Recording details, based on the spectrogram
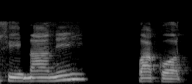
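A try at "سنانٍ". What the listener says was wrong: Sinanin di tanwin kan ya, Sinanin.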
